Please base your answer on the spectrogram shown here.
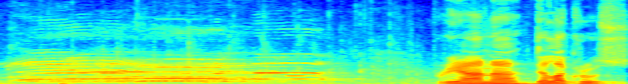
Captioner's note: audience cheers; audience applauds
